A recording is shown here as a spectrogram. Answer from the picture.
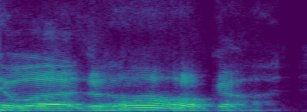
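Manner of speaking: loud, hammed-up dismay; very dramatic. Host agreeing and replaying the reaction, dramatic. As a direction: belt out an exaggerated groan of despair. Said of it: "that was very dramatic".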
